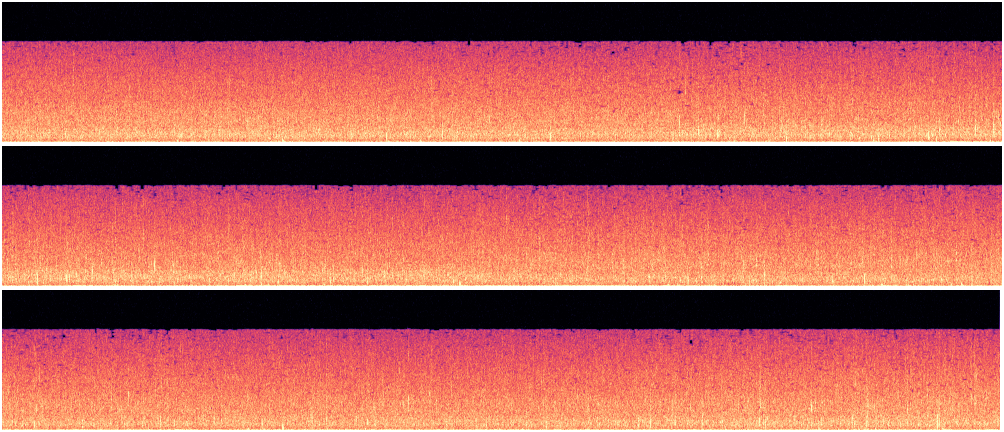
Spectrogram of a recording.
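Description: Steady rain falling: an even hiss of drops, with a few louder drop hits near the middle.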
